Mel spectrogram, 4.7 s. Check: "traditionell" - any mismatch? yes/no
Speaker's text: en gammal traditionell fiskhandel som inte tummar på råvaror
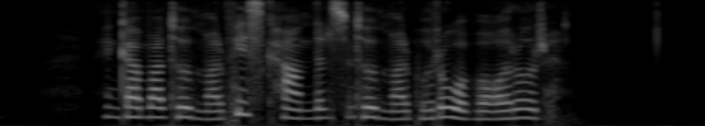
yes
